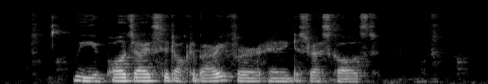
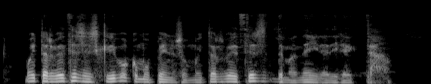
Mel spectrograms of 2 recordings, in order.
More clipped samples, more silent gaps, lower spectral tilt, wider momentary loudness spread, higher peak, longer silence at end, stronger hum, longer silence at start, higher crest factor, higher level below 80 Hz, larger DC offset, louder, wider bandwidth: neither; neither; about the same, -6.5 dB/octave vs -6.5 dB/octave; about the same, 14 LU vs 12 LU; about the same, -6 dBFS vs -8 dBFS; about the same, 0.5 s vs 0.4 s; neither; first, 0.5 s vs 0.25 s; about the same, 20 dB vs 18 dB; second, -60 dBFS vs -50 dBFS; neither; about the same, -24 LUFS vs -26 LUFS; about the same, 11.5 kHz vs 11.5 kHz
